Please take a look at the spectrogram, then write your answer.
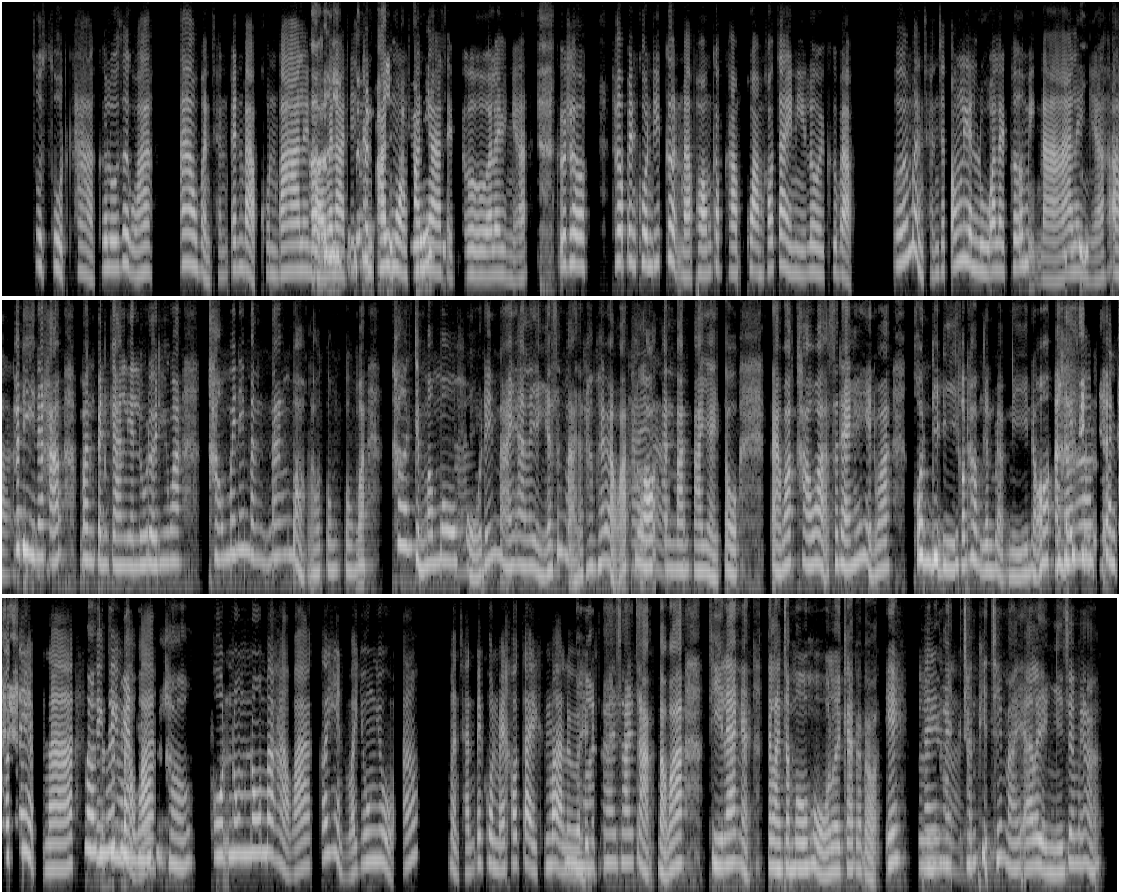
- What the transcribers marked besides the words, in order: laughing while speaking: "อุ๊ย"; chuckle; put-on voice: "เธออย่ามาโมโหได้ไหม ?"; laughing while speaking: "อย่างเงี้ย"; chuckle
- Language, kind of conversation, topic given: Thai, podcast, คุณรู้สึกยังไงกับคนที่อ่านแล้วไม่ตอบ?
